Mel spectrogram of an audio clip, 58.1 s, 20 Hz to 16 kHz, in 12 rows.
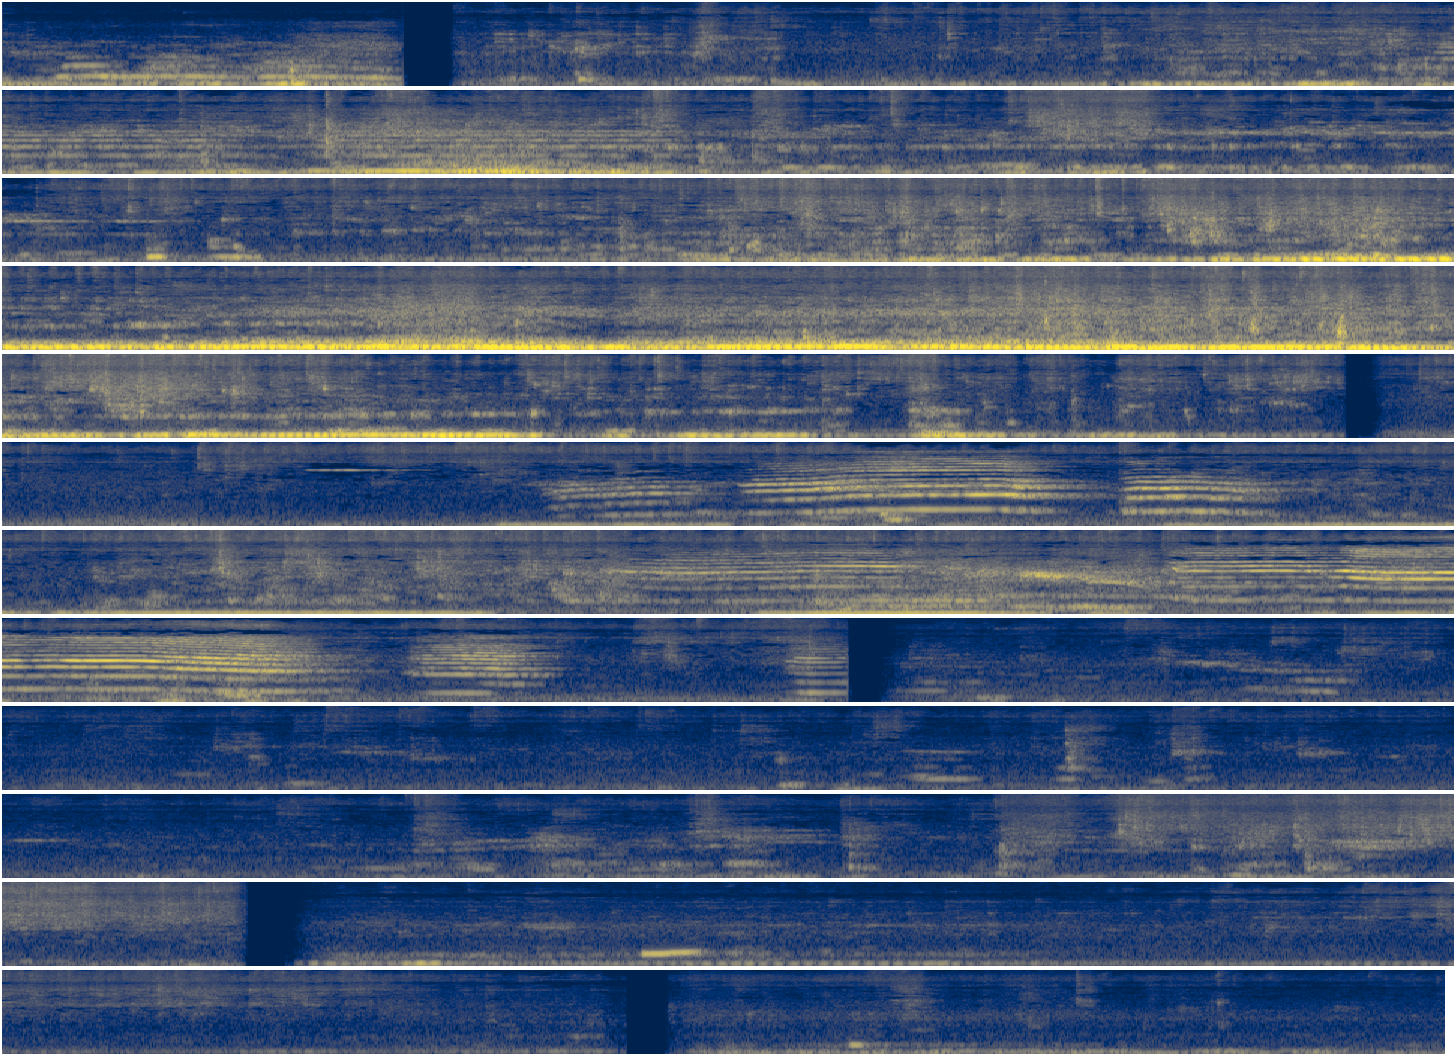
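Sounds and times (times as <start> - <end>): tap water running into bottles: 1.6 - 36.7.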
